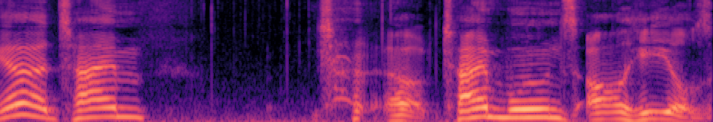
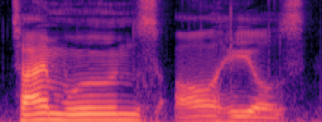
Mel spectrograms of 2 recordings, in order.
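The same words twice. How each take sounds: First: Stumbling reading with a laugh. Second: Said in the usual way. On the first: Real, not acted. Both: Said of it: "I almost read that backwards".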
